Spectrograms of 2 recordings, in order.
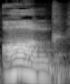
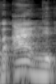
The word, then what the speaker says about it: Aang: Even the fucking Hollywood movie, they pronounced his name as Ong instead of Aang.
